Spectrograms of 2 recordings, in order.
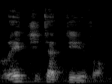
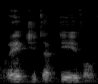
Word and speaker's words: recitativo: It's recitativo. It's spelled without a CH. It's a C in Italian. It's pronounced like a CH. It's recitativo is the singular.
